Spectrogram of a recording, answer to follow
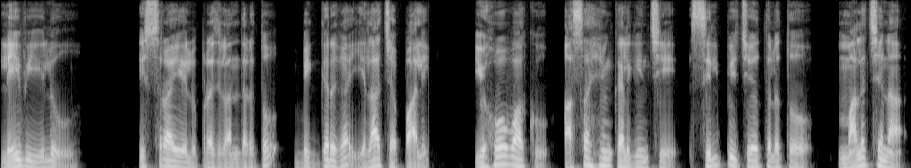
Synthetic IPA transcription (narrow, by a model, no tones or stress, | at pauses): leːʋiːjlṵ | iʃɾaːje̞ːlupɾɐd͡ʒɐlɐnd̪ɐɾit̪o̞ːbiɡːɐɾɐɡaːʔḭlaːt͡ʃɛpːa̰ːlḭ | jeɦɔːʋaːkṵɐsɐɦjɐmkɐliɡiɲt͡ʃe̞ːsilpit͡ʃeːt̪ulɐt̪o̞ː | mɐlɐt͡ʃinɐ̰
